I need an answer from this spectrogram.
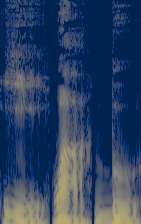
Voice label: "yiwabu", concat syllables; Affixing experiment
